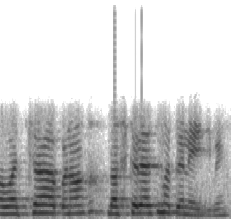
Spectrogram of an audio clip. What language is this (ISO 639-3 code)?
ori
